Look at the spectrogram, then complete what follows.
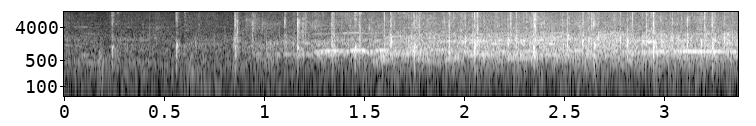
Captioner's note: applause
